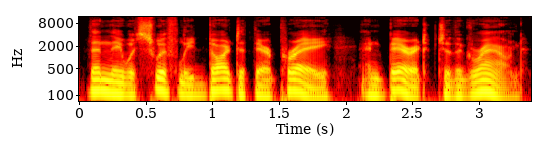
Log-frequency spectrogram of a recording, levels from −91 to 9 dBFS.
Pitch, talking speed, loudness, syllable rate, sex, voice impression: 105 Hz, 250 wpm, -18 LUFS, 5.1 syllables/s, male, very masculine, very middle-aged, very thick, tensed, very powerful, bright, very soft, muffled, fluent, slightly raspy, very cool, intellectual, slightly refreshing, sincere, very calm, very mature, friendly, reassuring, very unique, slightly elegant, very wild, sweet, lively, kind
